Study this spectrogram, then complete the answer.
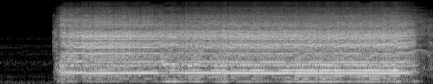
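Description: A DongCheng DCPL165 cordless impact driver runs in hammer mode, a loud, steady high motor whine that starts abruptly, holds for about three and a half seconds, and cuts off, with no talking.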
